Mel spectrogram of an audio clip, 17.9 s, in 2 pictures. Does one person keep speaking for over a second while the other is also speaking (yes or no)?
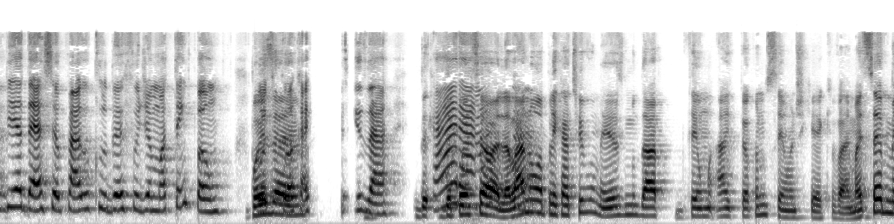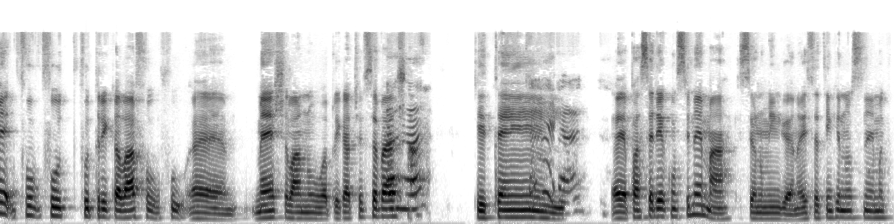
yes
